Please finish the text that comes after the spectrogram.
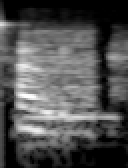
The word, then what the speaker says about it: Tobii: um a communication device called the tobii and it's spelled t-o-b-i-i toby um toby's are now much smaller but again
